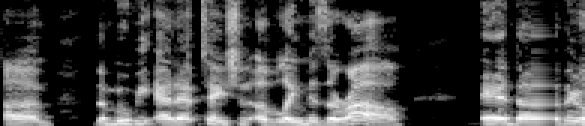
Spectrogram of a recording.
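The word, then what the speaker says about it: Les Misérables: It's called Le Miser. Uh, it's spelled L E S and then M I S E R A B L E S. It's French. Lay miser, right?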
